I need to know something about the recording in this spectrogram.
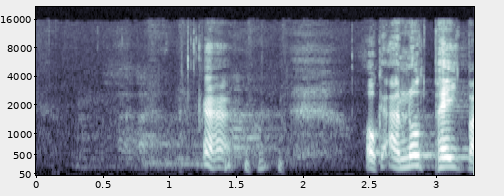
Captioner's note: audience laughing; chuckles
